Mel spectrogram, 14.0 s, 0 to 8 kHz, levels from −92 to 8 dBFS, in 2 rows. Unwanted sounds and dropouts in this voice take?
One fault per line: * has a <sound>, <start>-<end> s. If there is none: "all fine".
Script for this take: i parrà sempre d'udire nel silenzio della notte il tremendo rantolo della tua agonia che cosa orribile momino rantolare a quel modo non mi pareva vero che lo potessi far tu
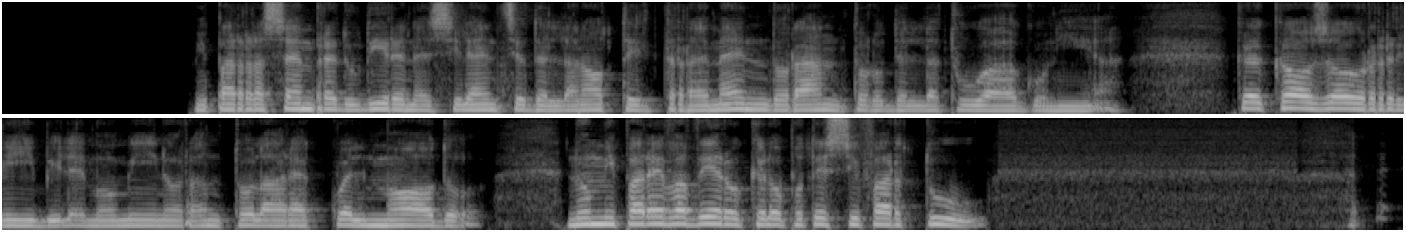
all fine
